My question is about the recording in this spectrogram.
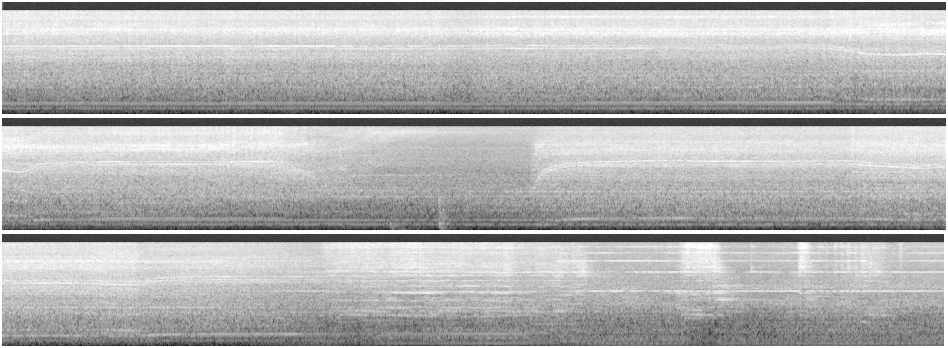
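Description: Festool Domino joiner running with a vacuum on its dust port, a steady motor whine that sags in pitch as the cutter plunges into walnut. It stops briefly about halfway and starts again. A few knocks follow near the end.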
